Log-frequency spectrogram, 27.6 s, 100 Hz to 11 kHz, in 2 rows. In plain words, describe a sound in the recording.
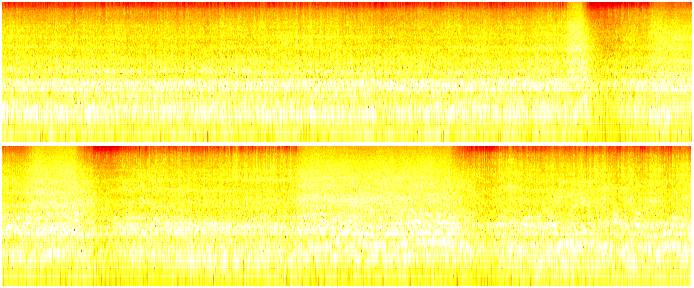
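A supercharged nitro V8 top fuel dragster engine roars and revs.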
